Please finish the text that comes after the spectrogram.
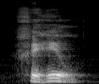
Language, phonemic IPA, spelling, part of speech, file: Dutch, /ɣəˈhel/, geheel, noun / adjective / adverb, Nl-geheel.ogg
- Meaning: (adjective) whole, entire; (adverb) entirely; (noun) whole, entirety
